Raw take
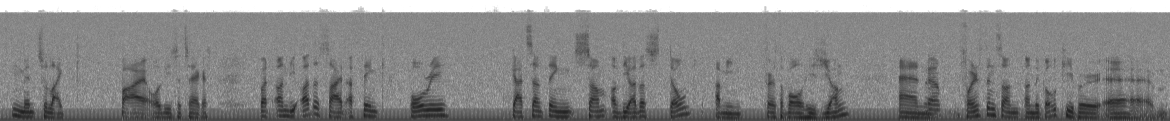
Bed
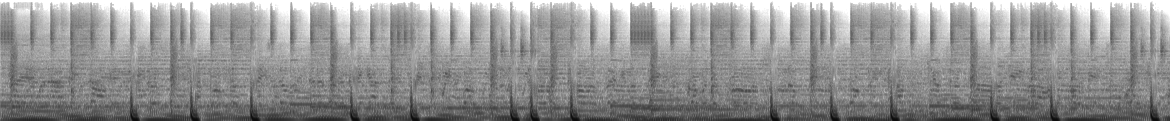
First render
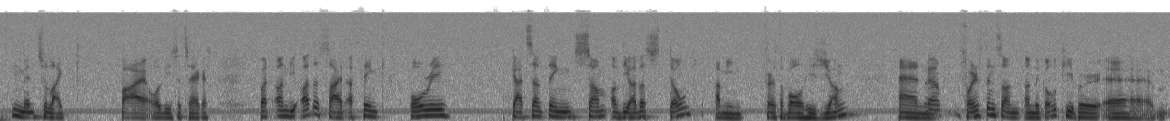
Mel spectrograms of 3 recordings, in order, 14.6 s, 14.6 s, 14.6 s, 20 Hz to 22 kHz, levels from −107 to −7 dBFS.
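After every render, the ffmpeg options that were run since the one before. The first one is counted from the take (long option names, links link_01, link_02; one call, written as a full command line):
ffmpeg -i in.wav -af "bandreject=frequency=60:width_type=h:width=4,bandreject=frequency=120:width_type=h:width=4,bandreject=frequency=180:width_type=h:width=4" out.wav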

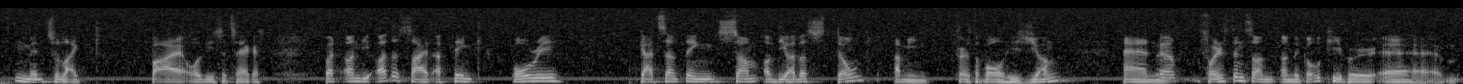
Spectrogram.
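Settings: ffmpeg -i in.wav -af "afftdn=noise_reduction=10:noise_floor=-40" out.wav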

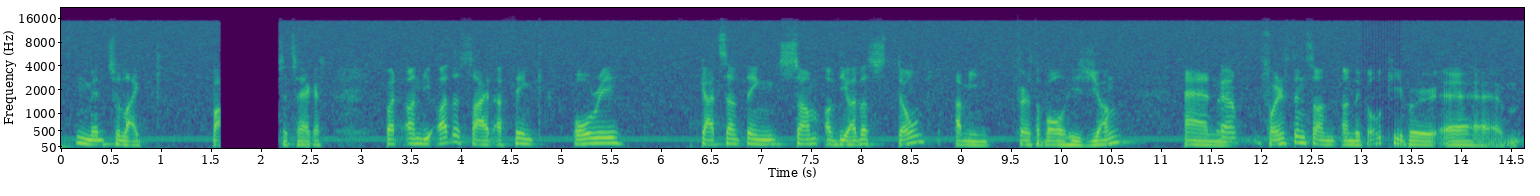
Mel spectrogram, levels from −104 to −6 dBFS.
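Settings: ffmpeg -i in.wav -filter_complex "[0:a]asplit=3[link_01][link_02][link_03];[link_01]afade=type=out:start_time=12.99:duration=0.02[link_04];[link_02]tremolo=f=33:d=0.788,afade=type=in:start_time=12.99:duration=0.02,afade=type=out:start_time=13.4:duration=0.02[link_05];[link_03]afade=type=in:start_time=13.4:duration=0.02[link_06];[link_04][link_05][link_06]amix=inputs=3:normalize=0,asplit=3[link_07][link_08][link_09];[link_07]atrim=end=1.59,asetpts=PTS-STARTPTS,afade=type=out:start_time=1.586:duration=0.004:curve=hsin[link_10];[link_08]atrim=start=1.59:end=2.18,asetpts=PTS-STARTPTS,volume=0[link_11];[link_09]atrim=start=2.18,asetpts=PTS-STARTPTS,afade=type=in:duration=0.004:curve=hsin[link_12];[link_10][link_11][link_12]concat=n=3:v=0:a=1" out.wav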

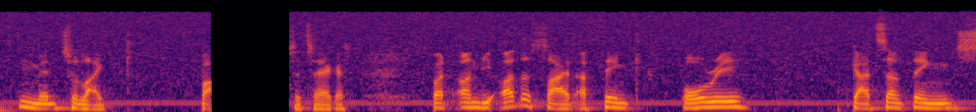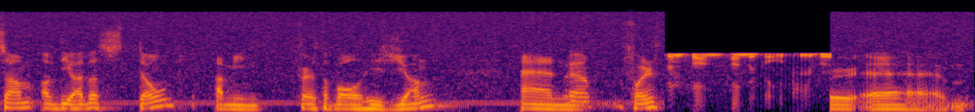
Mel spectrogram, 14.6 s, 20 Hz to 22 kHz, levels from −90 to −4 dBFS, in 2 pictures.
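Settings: ffmpeg -i in.wav -filter_complex "[0:a]asettb=1/sr,asplit=3[link_01][link_02][link_03];[link_01]atrim=end=12.314[link_04];[link_02]atrim=start=12.31:end=13.56,asetpts=PTS-STARTPTS,afade=type=in:duration=0.004:curve=qsin,afade=type=out:start_time=1.246:duration=0.004:curve=qsin,lowpass=frequency=3100:width_type=q:width=0.5098,lowpass=frequency=3100:width_type=q:width=0.6013,lowpass=frequency=3100:width_type=q:width=0.9,lowpass=frequency=3100:width_type=q:width=2.563,afreqshift=-3700[link_05];[link_03]atrim=start=13.556[link_06];[link_04][link_05]acrossfade=duration=0.004:curve1=hsin:curve2=qsin[link_07];[link_07][link_06]acrossfade=duration=0.004:curve1=qsin:curve2=hsin" out.wav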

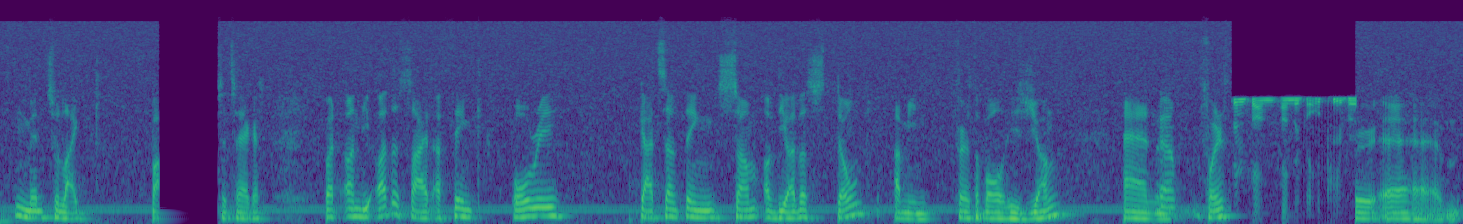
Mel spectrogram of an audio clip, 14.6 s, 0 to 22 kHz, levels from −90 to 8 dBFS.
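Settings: ffmpeg -i in.wav -af "lowshelf=frequency=310:gain=7.5,bandreject=frequency=50:width_type=h:width=6,bandreject=frequency=100:width_type=h:width=6,bandreject=frequency=150:width_type=h:width=6,bandreject=frequency=200:width_type=h:width=6" out.wav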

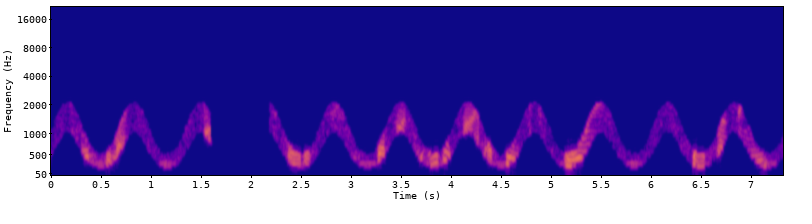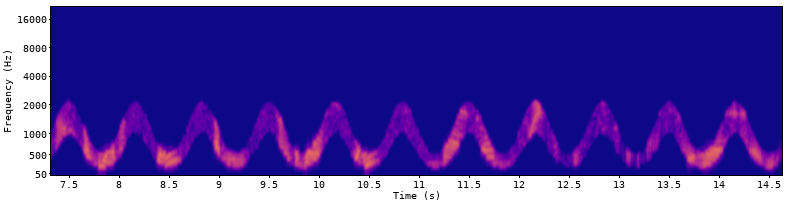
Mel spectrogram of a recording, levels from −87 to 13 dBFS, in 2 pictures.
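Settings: ffmpeg -i in.wav -filter_complex "[0:a]acrossover=split=540[link_01][link_02];[link_01]aeval=exprs='val(0)*(1-0.5/2+0.5/2*cos(2*PI*6.2*n/s))':channel_layout=same[link_03];[link_02]aeval=exprs='val(0)*(1-0.5/2-0.5/2*cos(2*PI*6.2*n/s))':channel_layout=same[link_04];[link_03][link_04]amix=inputs=2:normalize=0,afftfilt=real='re*between(b*sr/1024,350*pow(1500/350,0.5+0.5*sin(2*PI*1.5*pts/sr))/1.41,350*pow(1500/350,0.5+0.5*sin(2*PI*1.5*pts/sr))*1.41)':imag='im*between(b*sr/1024,350*pow(1500/350,0.5+0.5*sin(2*PI*1.5*pts/sr))/1.41,350*pow(1500/350,0.5+0.5*sin(2*PI*1.5*pts/sr))*1.41)':win_size=1024:overlap=0.75" out.wav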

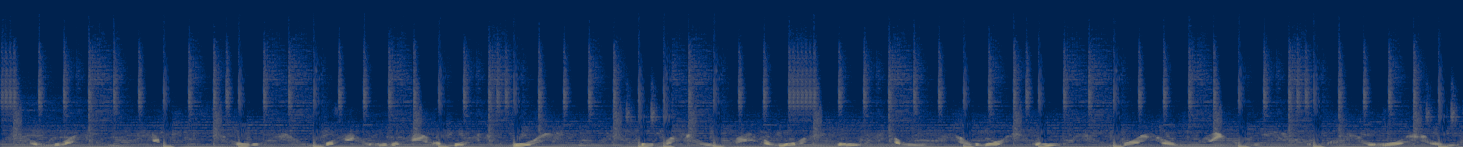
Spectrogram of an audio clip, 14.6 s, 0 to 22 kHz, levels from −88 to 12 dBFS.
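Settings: ffmpeg -i in.wav -i bed.wav -filter_complex "[1:a]volume=-14.5dB[link_01];[0:a][link_01]amix=inputs=2:normalize=0" out.wav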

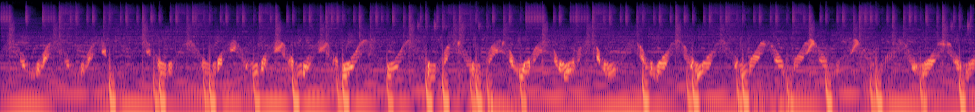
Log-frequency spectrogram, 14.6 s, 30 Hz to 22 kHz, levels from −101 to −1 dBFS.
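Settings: ffmpeg -i in.wav -af "aecho=1:1:665:0.531" out.wav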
